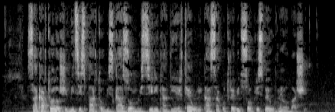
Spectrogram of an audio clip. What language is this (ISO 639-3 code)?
kat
